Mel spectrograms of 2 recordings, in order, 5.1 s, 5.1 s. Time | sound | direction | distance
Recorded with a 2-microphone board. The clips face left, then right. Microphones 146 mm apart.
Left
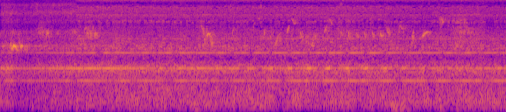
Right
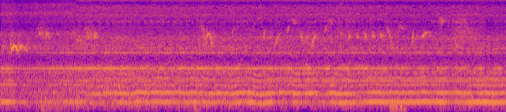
0.0 | an insect | 70° right (ahead or behind) | ?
